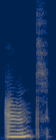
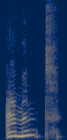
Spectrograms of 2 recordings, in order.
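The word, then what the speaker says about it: amn't: The next one is pronounced either ant or amant. It's chiefly Scottish and Irish.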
